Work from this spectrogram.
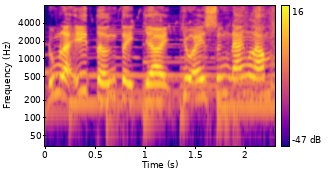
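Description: A young delivery helper in a children's cartoon, polite and eager. His voice is high for a man, with clear background music. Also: fast. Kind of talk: animated children's dub acting.

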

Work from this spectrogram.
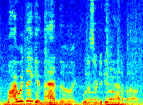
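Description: A man's voice: mid-range voice, big pitch swings, very fast, over loud music. A young man in casual, slangy banter with friends, often exclaiming, recorded on a handheld camera inside a car. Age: young adult. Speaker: prank vlogger. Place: inside a car at drive-thrus at night.

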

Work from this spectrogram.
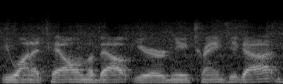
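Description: Low-voiced man prompting his father. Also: moderate pace. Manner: relaxed, prompting questions. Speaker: vlogger. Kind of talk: casual chat. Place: small home train room. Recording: constant background noise.

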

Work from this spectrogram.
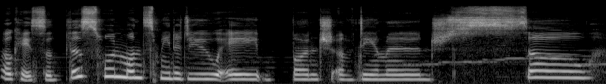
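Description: A woman's voice: on the high side, animated, takes it slowly, darkish tone. A woman giving casual commentary on her own gameplay, thinking aloud as she plays. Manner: thinks aloud while playing. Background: video game music.

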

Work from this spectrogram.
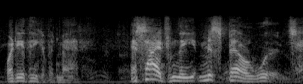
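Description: A man's voice: a little high, very animated, a little fast, pushed and bright. A man playing a gleeful, teasing American frontier doctor with folksy manner in a 1950s radio western. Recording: faintly noisy vintage radio recording.

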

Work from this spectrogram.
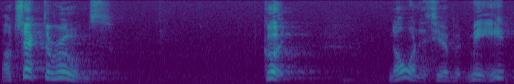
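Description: A man's voice: a little high, very animated, a little slow. An actor playing a miserly, suspicious, cantankerous old businessman in a theatrical live stage performance. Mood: wary, muttering. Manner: theatrical, exclamatory. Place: live on a college hall stage before an audience.

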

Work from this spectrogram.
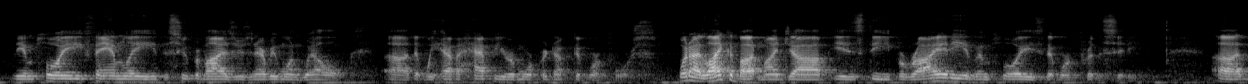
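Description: A man in his fifties, a counselor and manager, giving a prepared interview in measured, deliberate phrases. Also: mid-range voice, fairly bright tone. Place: office indoors. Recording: echoey office room.

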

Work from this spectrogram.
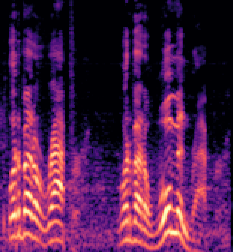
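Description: A man's voice: wildly swooping pitch, a little hiss or hum. An actor playing a brash, aging male TV producer who talks in scattered, blustering bursts. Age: older. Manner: rapid-fire, scattered pitches, blustering.

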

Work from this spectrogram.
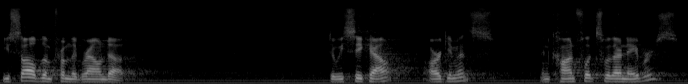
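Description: A middle-aged man preaching a sermon from a pulpit, earnest and measured, slowing down when reading scripture. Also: mid-range voice. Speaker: pastor. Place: church sanctuary, speaking from a pulpit. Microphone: pulpit mic, far camera. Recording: long church reverb.

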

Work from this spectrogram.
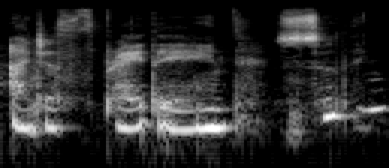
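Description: A young woman whispering softly and soothingly in a close-miked ASMR roleplay as a massage therapist, breathy and gentle. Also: mid-range voice, sing-song, slow. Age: young adult. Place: small dim room indoors. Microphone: close microphone off camera.

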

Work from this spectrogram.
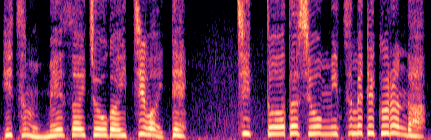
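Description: A woman's voice: very high-pitched, lively intonation, moderate pace, no echo. A woman voicing an enthusiastic, modest teenage girl ranger in a Japanese video game, with boyish, wide-eyed phrasing. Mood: excited, admiring. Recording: faint music behind the voice.

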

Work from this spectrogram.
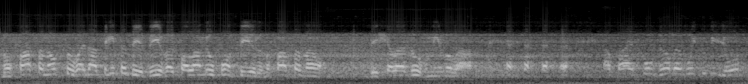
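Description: A Brazilian man chats casually as a radio operator, his voice heavily gravelly. He repeats himself and checks in with short tags. The sound is echoey, with loud noise over it. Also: high-pitched, moderate pace. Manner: repeats himself, frequent tag questions. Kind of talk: casual two-way radio chat. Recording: muffled, noisy radio setup, room echo.

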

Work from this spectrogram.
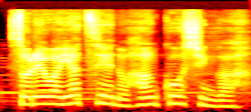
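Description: A composed young swordswoman from an anime game, acted by a woman, speaks with firm authority in a slightly raised pitch. She is blunt and plain-spoken, with faint music behind her. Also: normal speed, close to an everyday voice. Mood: stern, urging. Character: stern, composed young woman, a principled champion duelist. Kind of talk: Japanese anime game voice acting.

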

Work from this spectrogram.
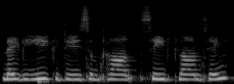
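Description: A young woman reading picture books aloud to children from her living room, playful and expressive. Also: on the high side, a little slow, rough recording. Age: young adult. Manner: animated, playful read-aloud with sound effects. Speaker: church children's storyteller. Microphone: laptop or phone camera at arm's length.

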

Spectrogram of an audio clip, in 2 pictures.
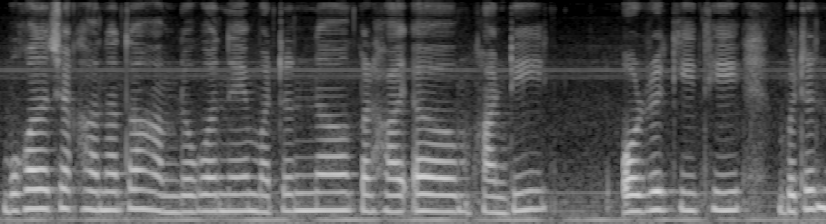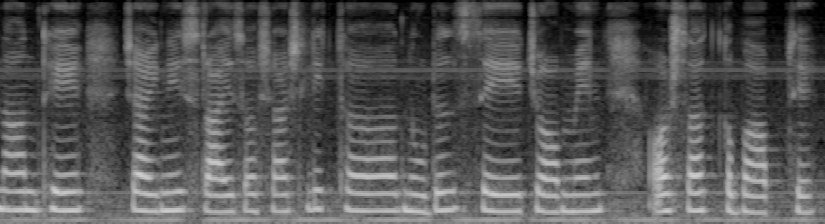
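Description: Young woman, casual vlog narrator, even and flat delivery, faint hum. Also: a little high. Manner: chatty, unhurried, with frequent "uh" fillers. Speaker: vlogger.

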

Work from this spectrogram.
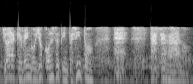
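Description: An actor playing a folksy, grumbling Mexican drunkard in an old radio drama, muttering and exclaiming colloquially. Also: male voice, on the high side, moderate pace, crowd noise, natural voice. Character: grumbling folksy drunkard man out hunting for liquor. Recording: tinny, very noisy old radio recording.

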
